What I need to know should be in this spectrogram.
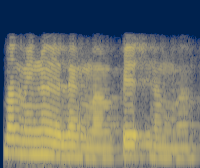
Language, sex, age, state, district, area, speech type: Tamil, male, 18-30, Tamil Nadu, Salem, urban, conversation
